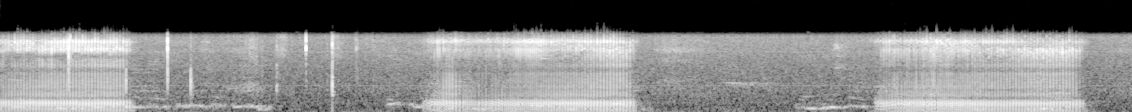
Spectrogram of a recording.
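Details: Sleeping dog snoring steadily: three long, harsh, rasping snores, each lasting about two seconds and spaced about four seconds apart, with quieter low rumbles and faint clicks in the gaps, indoors.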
